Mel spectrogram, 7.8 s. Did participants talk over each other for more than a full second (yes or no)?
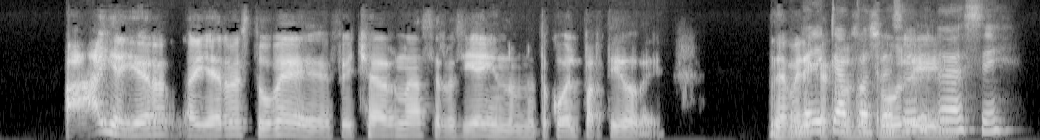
yes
